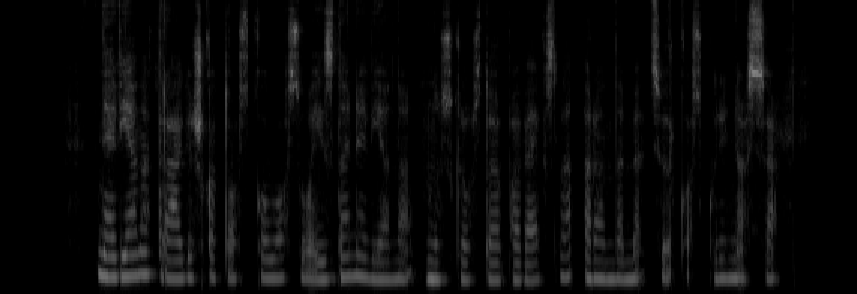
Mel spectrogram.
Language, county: Lithuanian, Telšiai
